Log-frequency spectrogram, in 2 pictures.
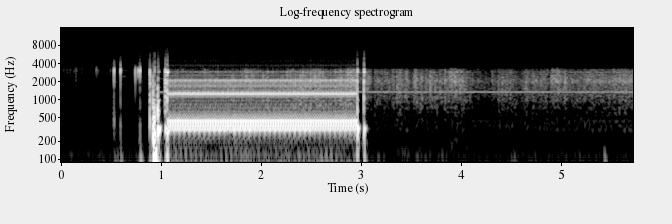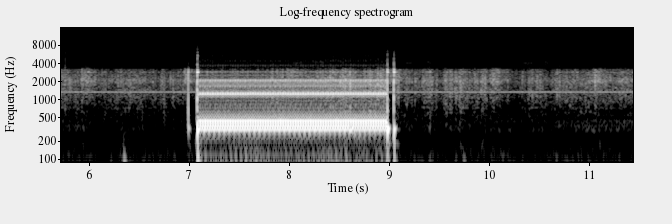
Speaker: First, Gotham begins to communicate normally with the Watsworth 3 panel. Oops, hit a glitch. So, goodbye Watsworth. Hello Amsterdam.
